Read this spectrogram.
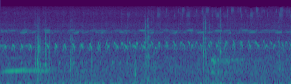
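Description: A gun's metal parts click and clack as it is handled.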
